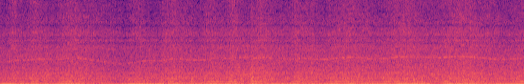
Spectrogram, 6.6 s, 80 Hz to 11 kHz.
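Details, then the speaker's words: Turbo carbureted Porsche 930 rat rod after new carb install: strong, even engine note on boost, about 8-9 psi, no knocks or misses; healthy running, though owner notes a remaining fuel issue. "oh my god i'm so happy that [ __ ] thing sounds awesome"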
